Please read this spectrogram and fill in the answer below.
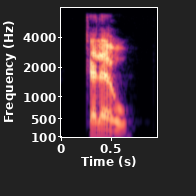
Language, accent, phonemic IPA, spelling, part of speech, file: French, France, /ka.la.o/, calao, noun, LL-Q150 (fra)-calao.wav
- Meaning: hornbill (bird)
